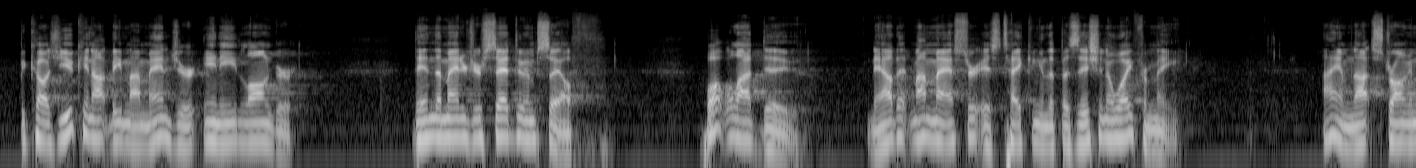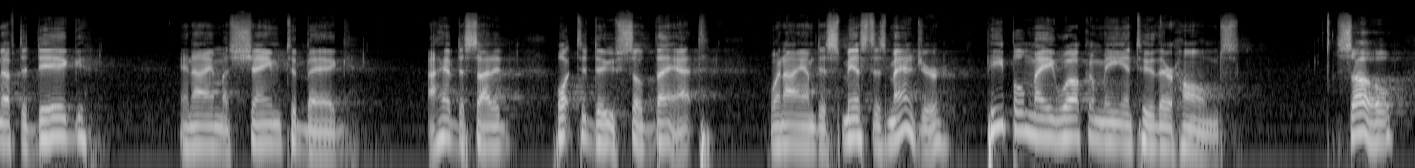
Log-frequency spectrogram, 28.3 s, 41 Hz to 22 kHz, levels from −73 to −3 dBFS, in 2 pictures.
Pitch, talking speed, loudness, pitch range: 105 Hz, 135 wpm, -22 LUFS, 85-120 Hz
